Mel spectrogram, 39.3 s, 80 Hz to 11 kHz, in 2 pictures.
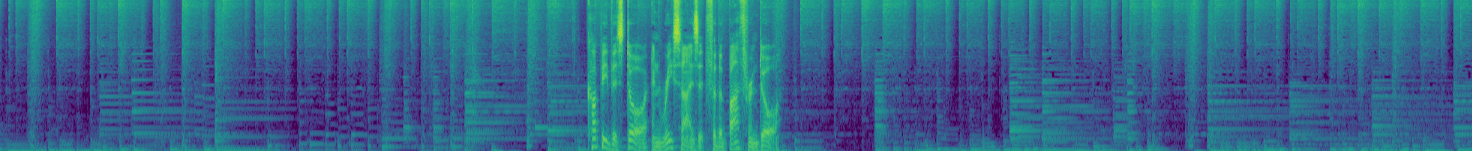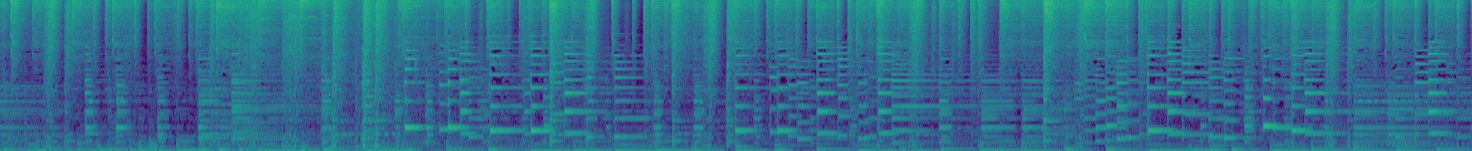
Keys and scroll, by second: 4.9 Delete, 10.4 space, 18.3 Delete.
